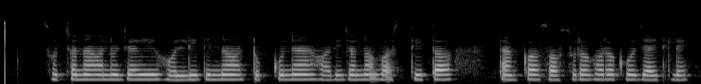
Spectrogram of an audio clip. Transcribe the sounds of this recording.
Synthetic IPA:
sut͡ʃɔnaɔnud͡ʒaiɦolid̪inɔʈukunaɦɔɾid͡ʒɔnɔbɔst̪it̪ɔt̪aŋkɔsɔsuɾɔɡʱɔɾɔkud͡ʒajt̪ʰile

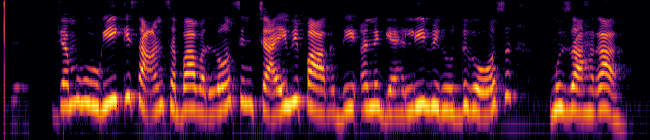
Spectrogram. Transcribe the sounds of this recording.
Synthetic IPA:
d͡ʒəmɦuːɾiːkɪsaːnsəbʱaːʋəlːõːsɪɲt͡ʃaːiːʋɪpaːkd̪iːʔənɡɛɦliːʋɪɾʊd̪ʱɾoːs | mʊzaːɦɾaː

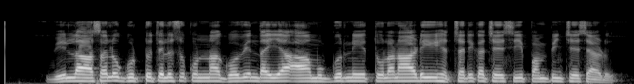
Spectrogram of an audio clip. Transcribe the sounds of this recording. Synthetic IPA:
ʋiːɭːɐːsɐluɡuʈːut̪elusukunːɐɡoːʋind̪ɐjːɐaːmuɡːuɾnit̪ulɐnaːɽiɦɛt͡ʃːɐɾikɐt͡ʃe̞ːsipɐmpiɲt͡ʃɛːsaːɽṵ

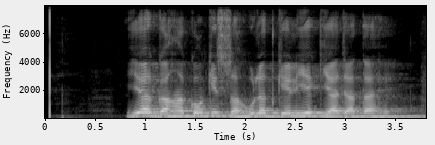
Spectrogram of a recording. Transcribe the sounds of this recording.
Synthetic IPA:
jɐɦɡɐɦãːkõkisɐɦuːlət̪keliekijad͡ʒaːt̪aɦɛː

